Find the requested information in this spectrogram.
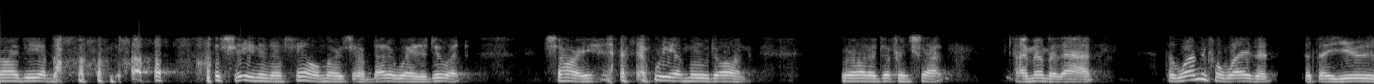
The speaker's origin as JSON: {"language": "English", "region": "New York", "country": "United States", "said": "I'm from New York"}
